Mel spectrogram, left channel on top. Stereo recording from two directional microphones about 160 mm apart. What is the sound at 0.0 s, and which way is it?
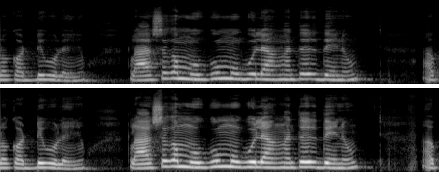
Speech, 25° right (ahead or behind).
